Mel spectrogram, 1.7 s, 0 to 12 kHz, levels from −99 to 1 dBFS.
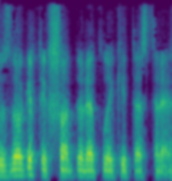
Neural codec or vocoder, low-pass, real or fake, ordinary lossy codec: codec, 24 kHz, 0.5 kbps, DualCodec; 10.8 kHz; fake; MP3, 48 kbps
